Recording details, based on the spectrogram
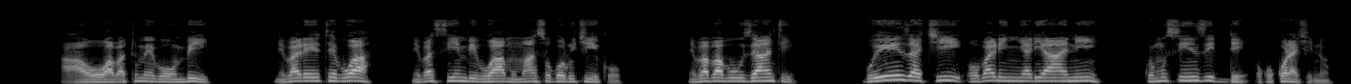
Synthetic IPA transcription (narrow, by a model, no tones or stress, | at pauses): a̰wo̞aβatume̞βo̞ːmbi | neβale̞ːte̞βwa | neβasiːmbiβwamumaːso̞ɡo̞ːluciːko̞̰ | neβaβaβuːzaːnti | βujiːnzacio̞βaliɲːaljaːni | kwe̞musiːnzidːe̞o̞kuko̞lacino̞̰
